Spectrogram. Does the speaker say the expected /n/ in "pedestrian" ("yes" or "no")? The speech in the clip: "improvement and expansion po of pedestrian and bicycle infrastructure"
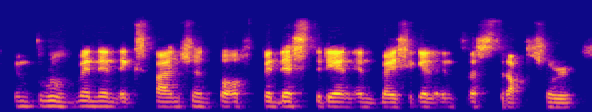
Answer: yes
